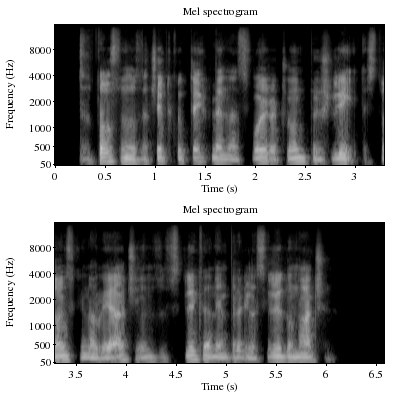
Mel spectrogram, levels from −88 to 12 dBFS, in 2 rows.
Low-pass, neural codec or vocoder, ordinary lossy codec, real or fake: 14.4 kHz; codec, 44.1 kHz, 2.6 kbps, SNAC; none; fake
